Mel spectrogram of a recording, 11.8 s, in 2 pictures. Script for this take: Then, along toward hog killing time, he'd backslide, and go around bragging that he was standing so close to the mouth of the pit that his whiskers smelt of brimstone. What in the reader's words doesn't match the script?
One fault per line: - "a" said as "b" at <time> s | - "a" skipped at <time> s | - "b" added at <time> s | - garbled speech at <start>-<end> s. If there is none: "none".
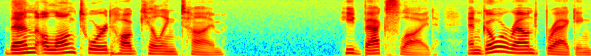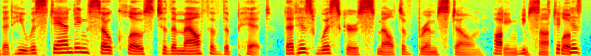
- garbled speech at 10.8-11.7 s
